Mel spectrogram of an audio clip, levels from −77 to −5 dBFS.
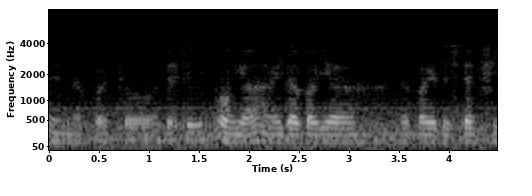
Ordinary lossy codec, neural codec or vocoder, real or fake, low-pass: AAC, 16 kbps; none; real; 7.2 kHz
